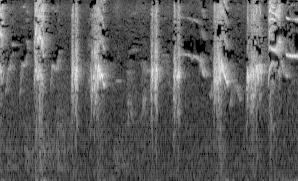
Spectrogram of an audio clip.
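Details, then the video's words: Oriental magpie-robin (kacer) song, meant to provoke and fire up kept kacer: harsh, squawky bursts mixed with bright whistled notes, about eight short phrases separated by brief silences. "MEMANCING | MEMBAKAR EMOSI KACER ANDA"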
